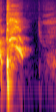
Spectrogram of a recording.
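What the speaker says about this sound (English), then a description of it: "This is the worst I've coughed all day, guys." A person lets out one harsh, close cough that breaks off quickly, with near silence after it.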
